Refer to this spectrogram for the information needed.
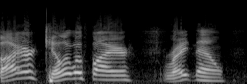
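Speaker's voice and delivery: very high, shrill shout in a character voice. Playing a character who yells for the others to burn a monster: yelling in character. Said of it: "and I'm gonna just yell".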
